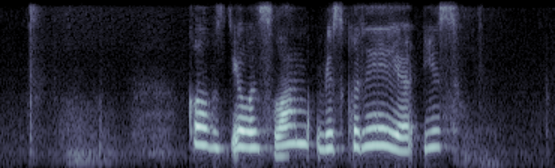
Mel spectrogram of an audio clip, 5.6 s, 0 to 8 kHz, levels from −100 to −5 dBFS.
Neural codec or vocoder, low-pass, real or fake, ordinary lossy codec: codec, 16 kHz, 1.1 kbps, Voila-Tokenizer; 7.2 kHz; fake; Opus, 32 kbps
